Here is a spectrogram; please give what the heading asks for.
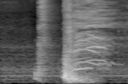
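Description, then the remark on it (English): A water balloon bursts: a short slap, then a louder wet pop with a brief splashing tail that fades within a second. No one talks over it. “Go for it. Water balloon.”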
